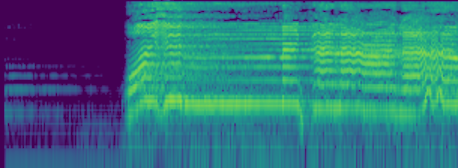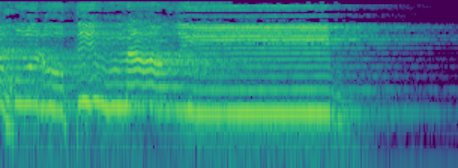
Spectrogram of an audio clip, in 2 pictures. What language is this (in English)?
Arabic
